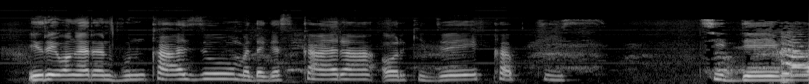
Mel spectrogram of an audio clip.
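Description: The USB bus's 1 ms frame activity leaks into the audio path through power or ground, causing USB whine. It produces a steady 1 kHz tone throughout the speech, sitting roughly 35 dB below it, thin and constant beneath every pause.

From 5.25 s to the end, the adaptive stream switched to a lower bitrate after the connection slowed. The quality drops suddenly with no gap. Nothing remains above 8.3 kHz, and the speech turns dull and swirly, which fits a fall from about 128 to 32 kbit/s MP3.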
